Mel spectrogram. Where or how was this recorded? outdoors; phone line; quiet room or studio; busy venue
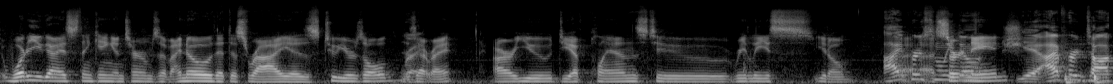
busy venue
